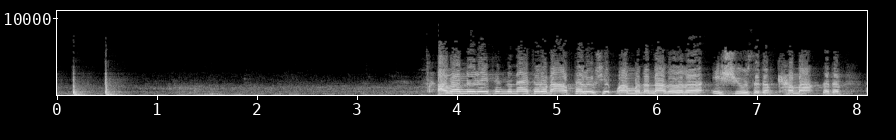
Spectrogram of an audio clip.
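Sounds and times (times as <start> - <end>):
faint low hum: 0.0 - 6.6
firm knocks on a door: 0.1 - 0.7
speech: 3.8 - 8.0.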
